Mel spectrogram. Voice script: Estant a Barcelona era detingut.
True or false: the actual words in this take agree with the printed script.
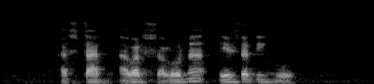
false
